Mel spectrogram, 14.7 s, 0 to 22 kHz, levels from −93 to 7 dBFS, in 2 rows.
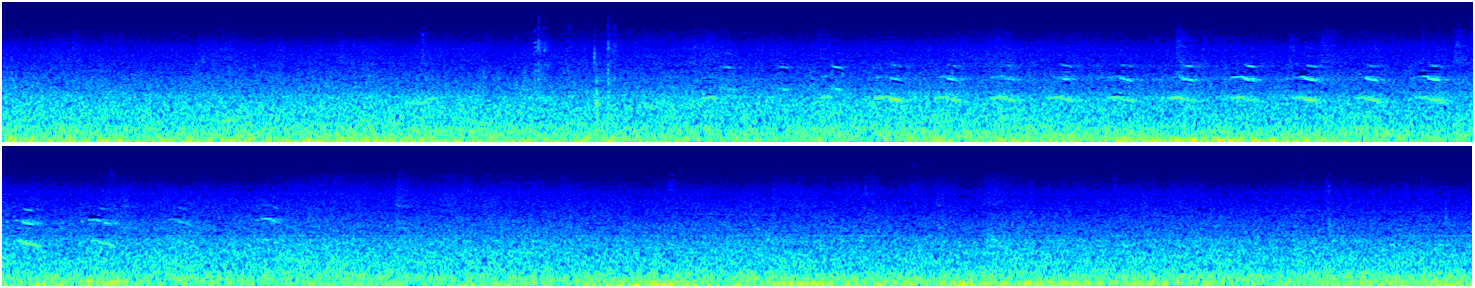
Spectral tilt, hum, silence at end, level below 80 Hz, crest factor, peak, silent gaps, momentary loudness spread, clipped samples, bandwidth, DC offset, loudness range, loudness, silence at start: -6.5 dB/octave; none; 0 s; -44 dBFS; 14 dB; -26 dBFS; none; 2 LU; under 0.1%; 14 kHz; under 0.1%; 2 LU; -43 LUFS; 0 s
